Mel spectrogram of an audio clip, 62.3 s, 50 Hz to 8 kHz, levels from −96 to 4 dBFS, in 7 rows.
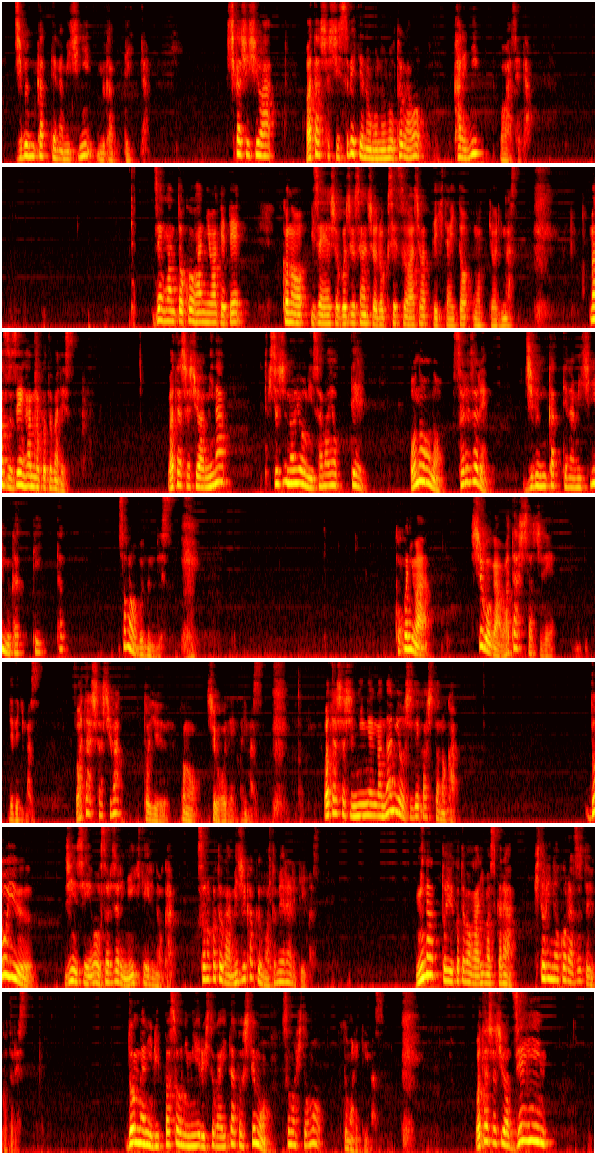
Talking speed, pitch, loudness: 255 characters per minute, 140 Hz, -31 LUFS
